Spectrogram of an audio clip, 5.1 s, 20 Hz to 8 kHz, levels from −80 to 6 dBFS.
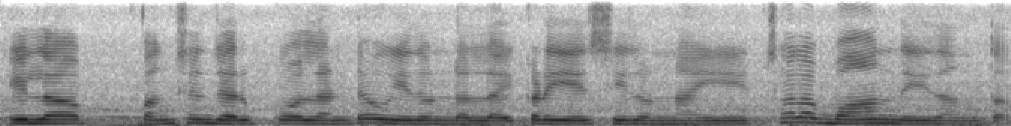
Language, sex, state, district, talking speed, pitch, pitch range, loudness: Telugu, female, Andhra Pradesh, Sri Satya Sai, 140 wpm, 220 Hz, 200-235 Hz, -14 LUFS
